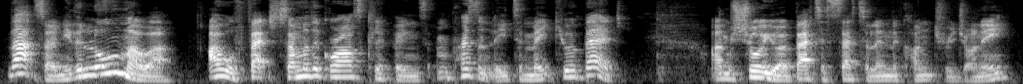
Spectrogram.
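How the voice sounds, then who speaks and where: Man putting on a timid, high-pitched country mouse. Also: sing-song, a little fast, pushed and bright. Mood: reassuring. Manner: flustered, eager to please. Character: timid, polite male country mouse, anxious and earnest. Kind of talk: storybook character voice.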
